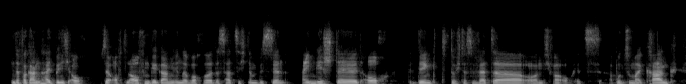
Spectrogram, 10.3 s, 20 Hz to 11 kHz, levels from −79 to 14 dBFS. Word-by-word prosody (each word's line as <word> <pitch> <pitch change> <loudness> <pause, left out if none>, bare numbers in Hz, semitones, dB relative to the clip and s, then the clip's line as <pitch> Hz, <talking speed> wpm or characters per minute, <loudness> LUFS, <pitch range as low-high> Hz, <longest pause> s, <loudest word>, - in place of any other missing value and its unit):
in 145 - 0
der 140 - +1
Vergangenheit 150 +3 +3
bin 140 - +4
ich 130 - -1
auch 120 -1 0 0.2
sehr - - 0
oft - - -6
laufen 185 -2 +2
gegangen 140 -1 +1
in 130 - -1
der 120 -2 -1
Woche. 125 +1 0
Das 120 -1 -8
hat 125 0 -3
sich 135 - -10
dann 125 - -4
'n - - -8
bisschen 125 -1 -2 0.2
eingestellt, 150 -1 +2
auch 125 0 +1 0.3
bedingt 120 0 -1
durch 120 -4 -5
das 110 -2 -9
Wetter 120 0 +3
und 100 -1 -5
ich 110 - -17
war 105 0 -3
auch - - -12
jetzt - - -13
ab - - -20
und 110 -3 -3
zu 110 - -8
mal 105 -3 -1
krank. 130 +5 +3
125 Hz, 205 wpm, -30 LUFS, 120-145 Hz, 0.3 s, bin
